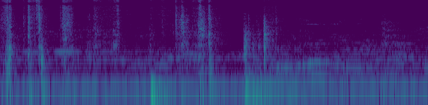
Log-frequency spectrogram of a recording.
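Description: Tarot deck being shuffled by hand: a quick run of card clicks and flicks in the first second, then a few scattered taps.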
